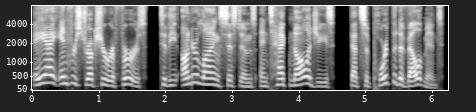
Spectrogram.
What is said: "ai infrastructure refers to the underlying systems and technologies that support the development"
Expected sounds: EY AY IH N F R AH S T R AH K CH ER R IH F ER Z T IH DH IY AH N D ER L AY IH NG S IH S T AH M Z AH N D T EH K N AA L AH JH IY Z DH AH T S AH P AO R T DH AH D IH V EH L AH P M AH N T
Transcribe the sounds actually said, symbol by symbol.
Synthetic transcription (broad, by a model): EY AY IH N F R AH S T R AH K CH ER R IH F ER Z T IH DH IY AH N D ER L AY IH NG S IH S T AH M Z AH N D T EH K N AA L AH JH IY Z DH AH T S AH P AO R T DH AH D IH V EH L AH P M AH N T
